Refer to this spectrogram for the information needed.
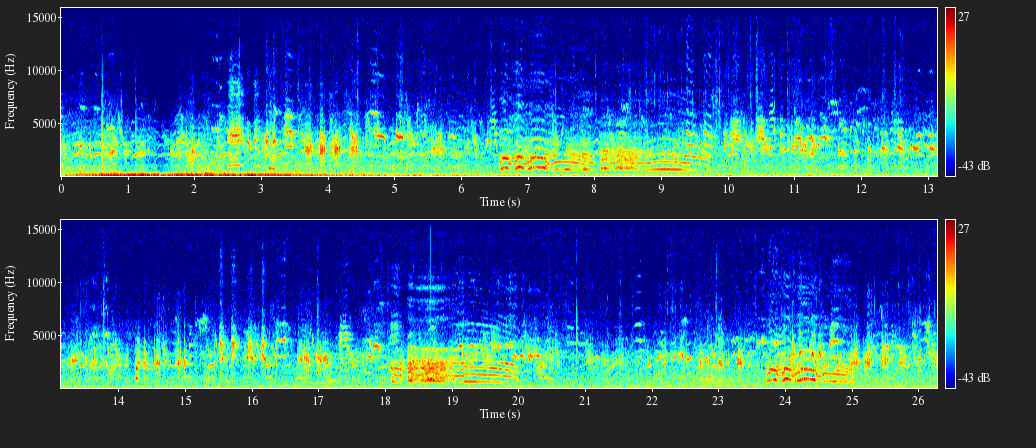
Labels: Are the animals inside?
no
